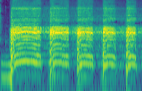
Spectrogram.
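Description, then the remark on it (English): Five loud, raspy mallard hen quacks blown on a duck call, in a quick steady cadence with brief gaps, each note dropping slightly in pitch. “Here's the old greenhead, the old mallard drake. Now, the hen, this is the hen.”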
